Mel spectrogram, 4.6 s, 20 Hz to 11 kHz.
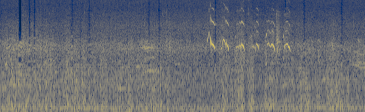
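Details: Osprey at a Missoula, Montana nest in Hellgate Canyon on July 4, 2016, captured by a nest cam while another osprey approaches: a brief series of six or seven clipped, high whistled notes against strong wind noise.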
